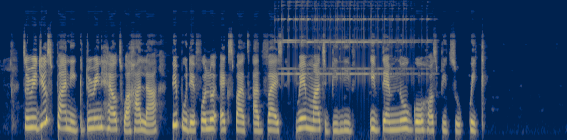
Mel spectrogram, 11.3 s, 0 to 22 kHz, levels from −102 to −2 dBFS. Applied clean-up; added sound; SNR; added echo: none; Bell; 12 dB; none.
